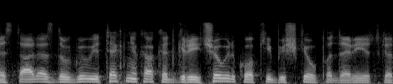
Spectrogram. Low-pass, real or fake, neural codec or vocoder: 7.2 kHz; fake; codec, 16 kHz, 1 kbps, X-Codec, WavLM features, trained on Multilingual LibriSpeech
